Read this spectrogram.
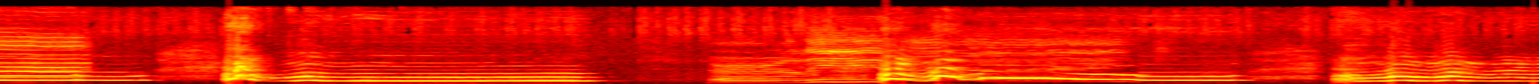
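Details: Thunder, a small pet Jack Russell terrier, howls along to people singing and making music; long wavering tonal howls that slide up and down, with sharp pitch bends and short pauses between phrases, mixed with sustained sung tones.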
